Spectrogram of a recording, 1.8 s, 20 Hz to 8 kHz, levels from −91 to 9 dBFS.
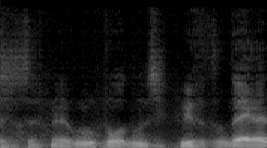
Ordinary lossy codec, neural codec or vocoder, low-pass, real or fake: none; codec, 16 kHz, 0.5 kbps, FreqCodec, larger model; none; fake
